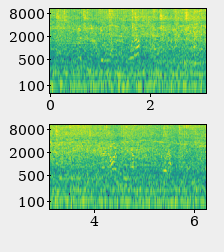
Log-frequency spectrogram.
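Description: Stainless-steel bowl-cutter vegetable chopper running steadily: a constant motor hum with the spinning bowl and blades churning finely chopped vegetables.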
